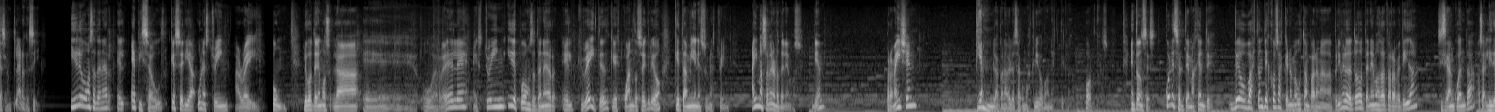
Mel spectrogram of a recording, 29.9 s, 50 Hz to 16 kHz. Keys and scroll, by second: 0.6-4.7 typing, 5.0 Return, 6.0-9.7 typing, 10.8-17.1 typing, 17.3 Escape, 18.3 Escape, 18.5 k, 20.1 a, 23.9 Escape, 26.0 1, 26.3 j, 26.8 j.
